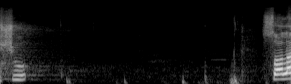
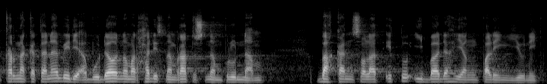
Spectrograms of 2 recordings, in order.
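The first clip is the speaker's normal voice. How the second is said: usual speaking voice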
